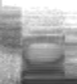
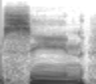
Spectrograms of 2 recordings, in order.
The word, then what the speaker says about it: Sean: My dad's name is Sean, pronounced Sean, and you'll be surprised at how many people call him Scene.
